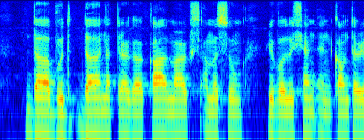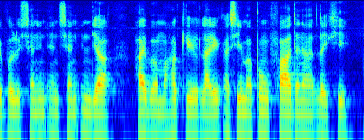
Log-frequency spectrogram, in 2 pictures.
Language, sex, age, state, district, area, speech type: Manipuri, male, 18-30, Manipur, Chandel, rural, read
